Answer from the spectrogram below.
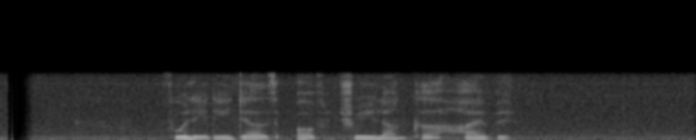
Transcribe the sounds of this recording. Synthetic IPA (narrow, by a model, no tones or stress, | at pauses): fuliɖiːʈeːlsɔʋ | ʃɹiːlãŋkʰahaɪʋe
